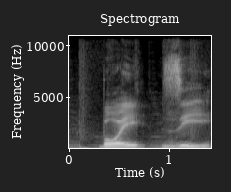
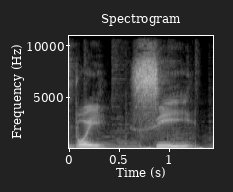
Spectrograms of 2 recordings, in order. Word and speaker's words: Boise: short it's boise repeat after me boise not boy z it's boy c or boy c you know you see something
